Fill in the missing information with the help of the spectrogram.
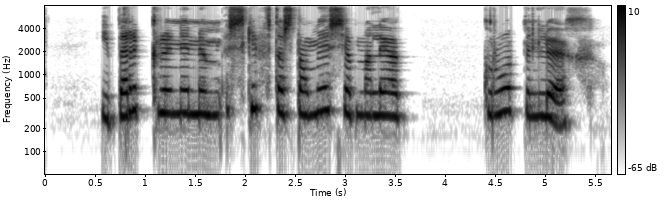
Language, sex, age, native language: Icelandic, female, 18-19, Lithuanian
